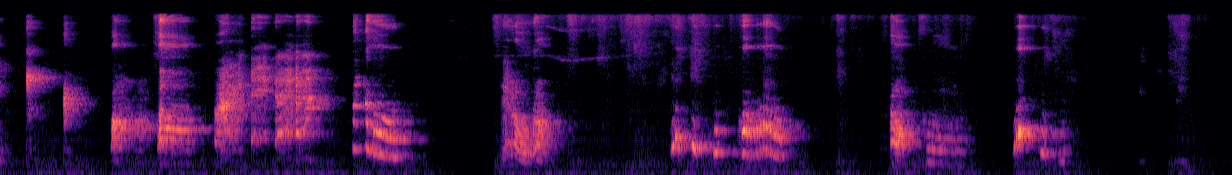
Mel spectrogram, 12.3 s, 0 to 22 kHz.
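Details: Congo African Grey parrot, a 4-year-old adopted pet, practising words with its owner indoors: a run of short speech-like phrases mixed with bright whistled upward sweeps, separated by brief pauses in a quiet small room.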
